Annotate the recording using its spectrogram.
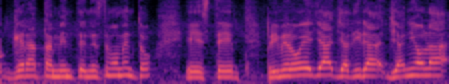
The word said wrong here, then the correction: Gianola: Gianola, eh, ¿lo dije bien? – Gianola.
